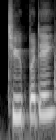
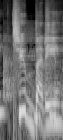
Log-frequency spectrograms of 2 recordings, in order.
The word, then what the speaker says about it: TubeBuddy: A really, really good tool is something called YouTube Buddy. Did I say it right? TubeBuddy. TubeBuddy.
